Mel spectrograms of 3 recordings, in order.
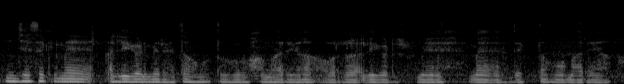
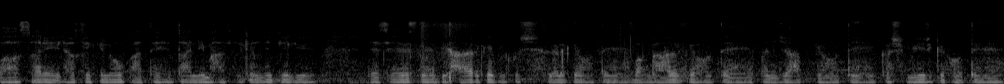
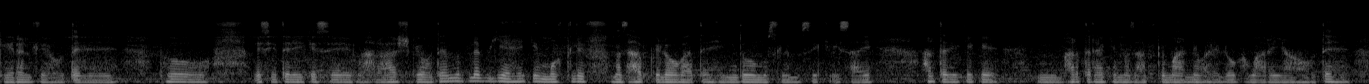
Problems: background sounds at intervals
